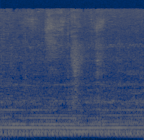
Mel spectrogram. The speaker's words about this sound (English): Can you hear the helicopter? Yeah. The helicopter very close overhead. Yeah.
